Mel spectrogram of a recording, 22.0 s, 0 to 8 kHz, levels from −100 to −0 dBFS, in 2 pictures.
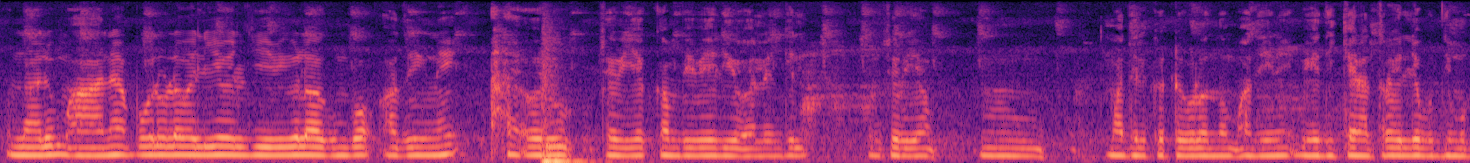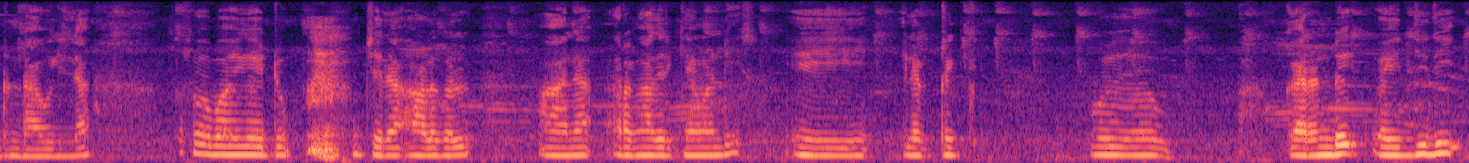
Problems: background sounds at intervals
